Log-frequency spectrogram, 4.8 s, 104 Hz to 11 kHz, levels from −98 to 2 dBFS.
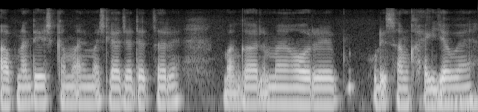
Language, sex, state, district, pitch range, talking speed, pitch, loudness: Rajasthani, male, Rajasthan, Churu, 130-150 Hz, 165 wpm, 145 Hz, -20 LUFS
